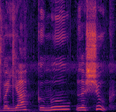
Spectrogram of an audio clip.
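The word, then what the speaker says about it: ויקמו לצחק: And in the Hebrew, that is pronounced vayakumu lashuk, literally to rise up to play.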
